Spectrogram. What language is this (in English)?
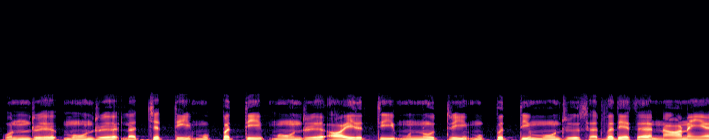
Tamil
